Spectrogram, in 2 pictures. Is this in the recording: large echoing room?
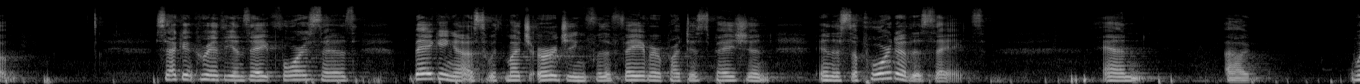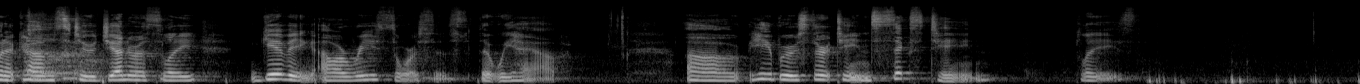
yes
